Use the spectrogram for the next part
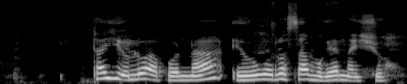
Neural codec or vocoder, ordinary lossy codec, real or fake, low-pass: none; none; real; 19.8 kHz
